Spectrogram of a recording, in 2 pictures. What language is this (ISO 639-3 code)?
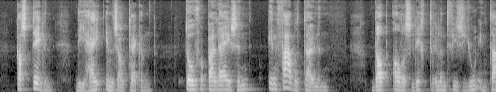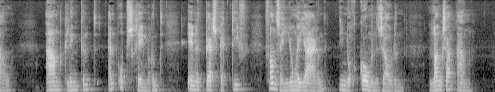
nld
